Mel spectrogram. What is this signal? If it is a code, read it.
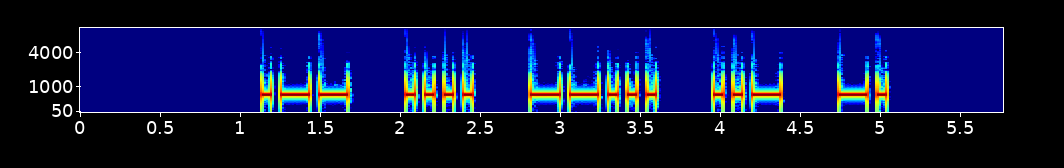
Morse code, heard as a keyed tone, about 20 wpm, spaced as for 14 wpm, 700 Hz. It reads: WH7UN
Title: 213 Lesson 34g - Number 8 - Call Signs 20wpm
